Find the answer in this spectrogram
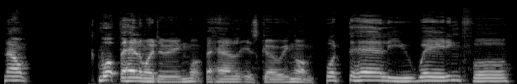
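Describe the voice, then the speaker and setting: A man chatting casually while he draws, rambling and swearing freely as he goes, with a voice that is going hoarse. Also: fairly high pitch, normal speed. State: losing his voice. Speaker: art vlogger. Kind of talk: casual chat while drawing.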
